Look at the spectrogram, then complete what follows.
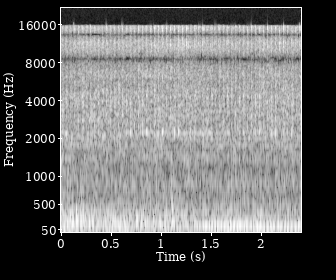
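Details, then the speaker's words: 2012 car with coolant-loss issue idling while waiting for the thermostat to open: a steady, quiet idle with an even low hum and soft fan whoosh. No bearing growl, squeal or noisy fan; engine and fan sound healthy. "kita lihat sampai termostatnya terbuka suaranya fanb masih Walah tidak ada suara bu pingusing yang berisik dan lain-lain"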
